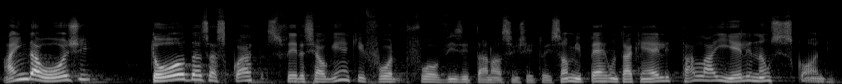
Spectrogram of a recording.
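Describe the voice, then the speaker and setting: A man's voice: a little high, sing-song, moderate pace, mellow. A man with a Brazilian Portuguese accent giving a talk at a spiritist center, telling anecdotes and acting out both sides of the dialogue. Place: lecture hall. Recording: long hall reverb.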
